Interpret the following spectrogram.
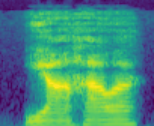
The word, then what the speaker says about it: Yahowah: One and Only God yahwah yahwah an accurate pronunciation of yahovah based upon his Torah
